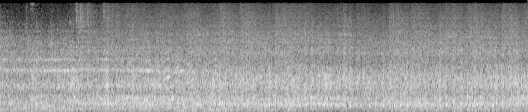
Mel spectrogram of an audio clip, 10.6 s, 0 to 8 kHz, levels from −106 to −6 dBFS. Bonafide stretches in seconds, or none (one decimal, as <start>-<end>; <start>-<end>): 0.0-10.6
